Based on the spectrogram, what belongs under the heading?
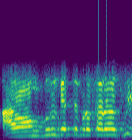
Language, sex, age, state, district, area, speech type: Odia, female, 60+, Odisha, Khordha, rural, conversation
